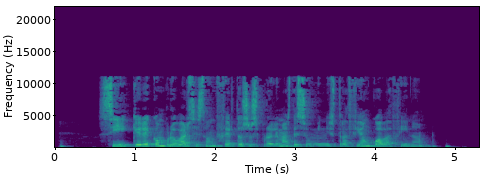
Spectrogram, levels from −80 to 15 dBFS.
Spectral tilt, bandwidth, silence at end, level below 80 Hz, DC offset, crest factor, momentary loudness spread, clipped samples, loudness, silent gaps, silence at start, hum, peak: -2.5 dB/octave; 12 kHz; 0.4 s; -58 dBFS; under 0.1%; 20 dB; 18 LU; under 0.1%; -23 LUFS; none; 0.05 s; none; -6 dBFS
